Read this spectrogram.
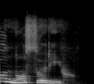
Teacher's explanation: третій склад буде наголошений тепер дітки робимо звуковий аналіз цього слова перший звук н твердий приголосний позначаємо однією рисочкою другий звук о голосний ненаголошений позначаємо кружечком наступний звук с твердий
